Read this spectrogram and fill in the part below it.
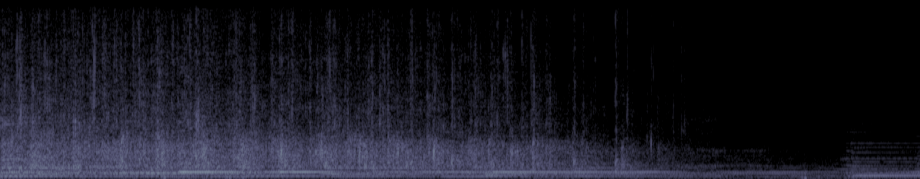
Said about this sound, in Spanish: Vamos, denle fuerte el aplauso al Señor.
